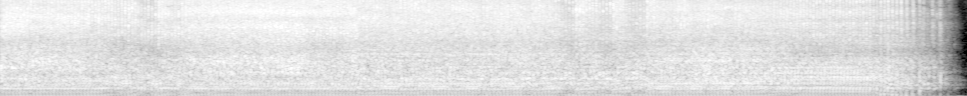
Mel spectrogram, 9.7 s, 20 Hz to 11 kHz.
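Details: Craftsman pressure washer, 5.5hp Briggs and Stratton Intek 190, gifted with run issues: single-cylinder engine holds steady even beat at constant speed, no misses or knocks, then shuts down; normal running.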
